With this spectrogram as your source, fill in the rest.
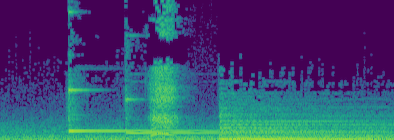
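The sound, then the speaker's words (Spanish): A doorbell rings loudly with a few clear electronic chime tones in succession, the last one sustained over a low background hum. “Estaba demasiado distraída cuando sonó el timbre, pero no hay duda de que ha sonado.”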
